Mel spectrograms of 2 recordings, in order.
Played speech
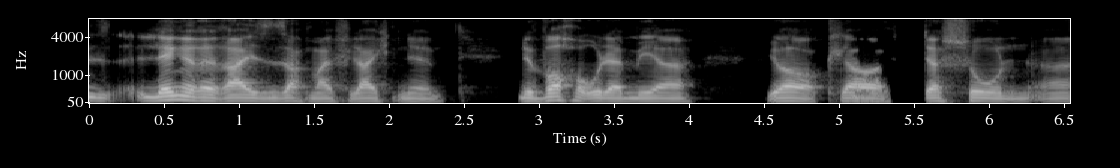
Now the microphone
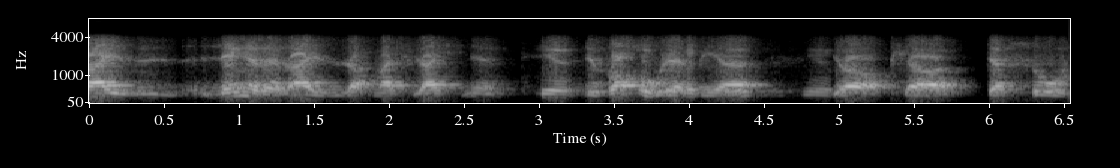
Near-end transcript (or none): Ja, ist schon verrückt, ne? Ja.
